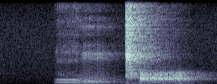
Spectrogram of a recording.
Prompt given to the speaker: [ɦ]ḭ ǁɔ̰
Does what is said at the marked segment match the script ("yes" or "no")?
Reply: yes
